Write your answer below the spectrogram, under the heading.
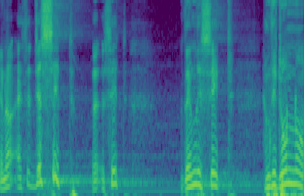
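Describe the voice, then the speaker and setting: This man has a high pitch and speaks with an Indian accent. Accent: Indian accent, kept unchanged. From India (Calcutta, Bengali). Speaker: theatre director. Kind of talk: lecture. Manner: animated, conversational.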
